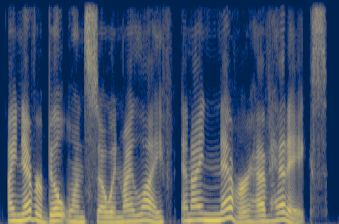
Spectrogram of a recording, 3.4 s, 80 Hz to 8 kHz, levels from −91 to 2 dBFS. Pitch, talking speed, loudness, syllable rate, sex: 210 Hz, 230 wpm, -16 LUFS, 5.8 syllables/s, female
